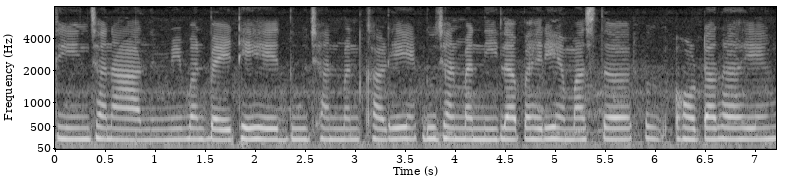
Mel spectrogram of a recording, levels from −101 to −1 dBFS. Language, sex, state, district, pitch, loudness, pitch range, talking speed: Hindi, female, Chhattisgarh, Kabirdham, 235 Hz, -23 LUFS, 230-235 Hz, 160 wpm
